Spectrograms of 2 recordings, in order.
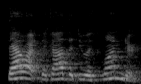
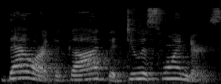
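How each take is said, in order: First: It is said at the fastest speed. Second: It is said at a moderate speed. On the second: "Try to say it faster and faster and faster"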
